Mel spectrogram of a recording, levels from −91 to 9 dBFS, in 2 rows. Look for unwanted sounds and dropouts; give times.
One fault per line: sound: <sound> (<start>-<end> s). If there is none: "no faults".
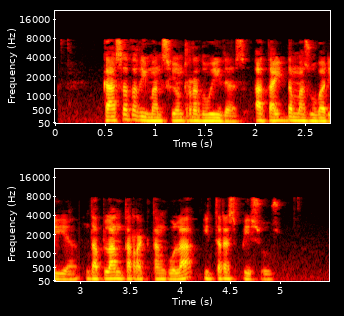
no faults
